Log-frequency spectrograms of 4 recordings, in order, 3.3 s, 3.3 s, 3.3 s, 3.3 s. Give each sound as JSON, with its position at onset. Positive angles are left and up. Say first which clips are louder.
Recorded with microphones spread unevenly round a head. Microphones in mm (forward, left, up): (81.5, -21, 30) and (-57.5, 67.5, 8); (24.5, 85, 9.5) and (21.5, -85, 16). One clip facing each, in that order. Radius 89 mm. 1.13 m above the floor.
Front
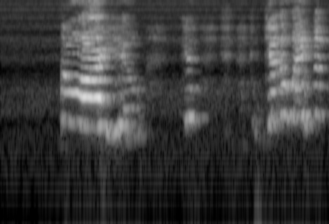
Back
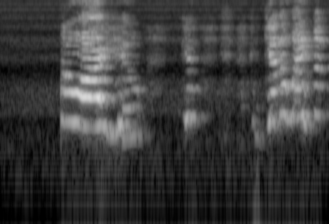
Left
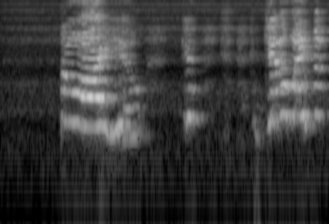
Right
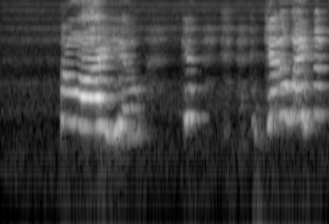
{"t": 0.6, "sound": "a shout", "louder": "even, right 7 dB", "azimuth_deg": -145, "distance_m": 1.3}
